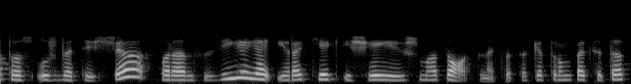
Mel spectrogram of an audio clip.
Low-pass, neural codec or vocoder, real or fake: 3.6 kHz; codec, 16 kHz, about 1 kbps, DyCAST, with the encoder's durations; fake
